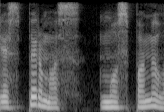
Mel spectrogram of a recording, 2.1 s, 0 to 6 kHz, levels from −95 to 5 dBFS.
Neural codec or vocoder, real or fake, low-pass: codec, 16 kHz in and 24 kHz out, 2.2 kbps, FireRedTTS-2 codec; fake; 5.4 kHz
